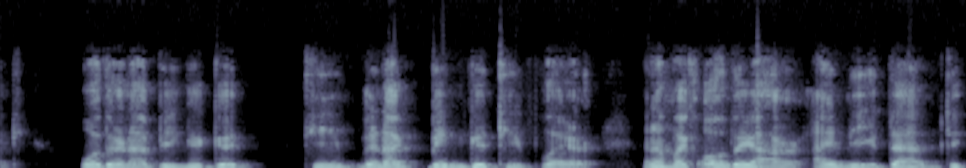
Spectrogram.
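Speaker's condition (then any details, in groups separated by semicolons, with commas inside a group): Cerebral palsy; could not talk until age 12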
